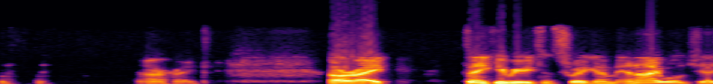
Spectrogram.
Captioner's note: laughs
